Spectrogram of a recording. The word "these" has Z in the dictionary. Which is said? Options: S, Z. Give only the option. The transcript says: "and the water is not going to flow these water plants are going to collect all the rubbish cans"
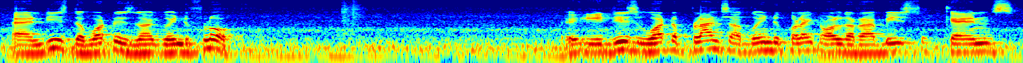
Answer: S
